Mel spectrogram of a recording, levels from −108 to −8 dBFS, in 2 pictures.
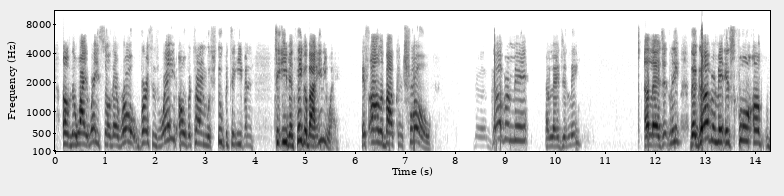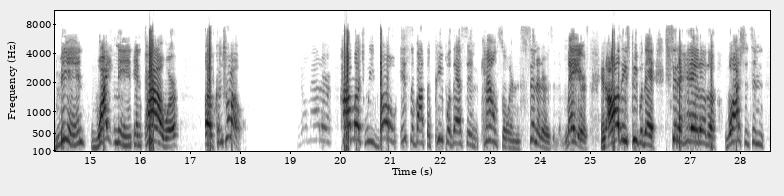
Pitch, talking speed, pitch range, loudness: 290 Hz, 140 wpm, 235-330 Hz, -25 LUFS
